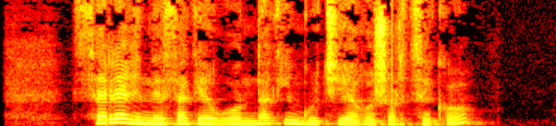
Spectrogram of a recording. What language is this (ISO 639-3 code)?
eus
